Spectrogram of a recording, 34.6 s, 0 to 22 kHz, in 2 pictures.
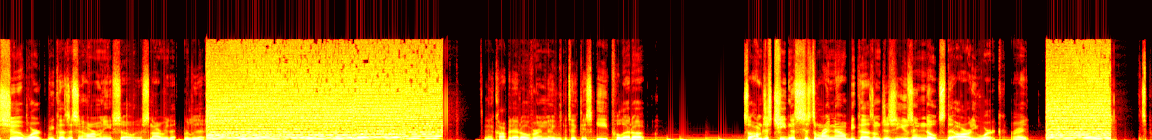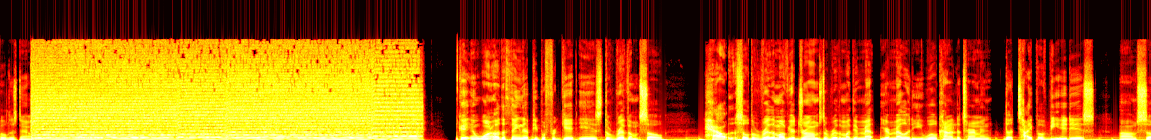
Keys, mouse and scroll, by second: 1.9 right click, 2.4 alt+click, 3.0 space, 4.5 right click, 6.4 ctrl+click, 6.6 space, 7.1 shift+click, 7.8 shift+right click, 7.8 shift+click, 8.2 ctrl+click, 8.4 shift+click, 9.0 shift+click, 9.6 ctrl+shift+Up, 9.6 right click, 14.2 ctrl+click, 14.6 right click, 16.1 space, 16.2 ctrl+click, 16.6 space, 16.9 ctrl+Down, 17.9 right click, 17.9 space, 19.8-21.4 scroll up 1, 21.4-22.0 scroll down 1, 22.0 right click, 22.3-23.6 scroll up 1, 26.1-27.2 scroll down 1, 27.9 double click.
